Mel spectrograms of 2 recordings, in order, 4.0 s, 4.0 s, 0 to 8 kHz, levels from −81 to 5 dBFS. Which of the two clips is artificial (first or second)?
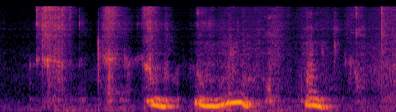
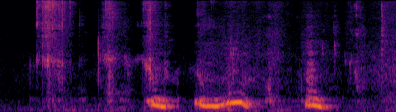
first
